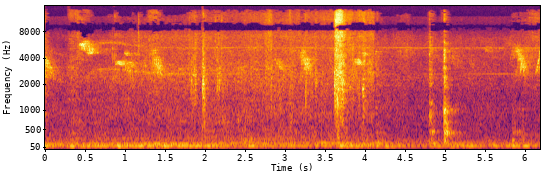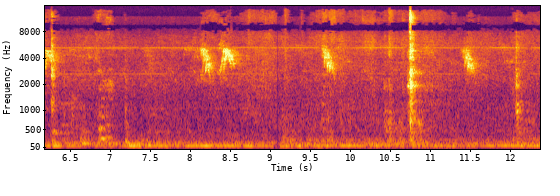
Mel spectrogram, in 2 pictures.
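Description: Songbirds chirping in short, scattered calls over a steady low hum, with two sharp metallic clicks, one about four seconds in and one near the end.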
